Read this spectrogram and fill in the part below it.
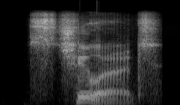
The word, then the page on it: Stuart: British English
